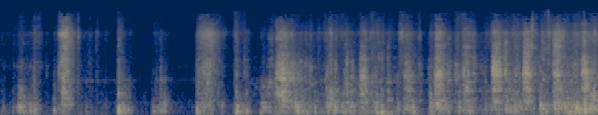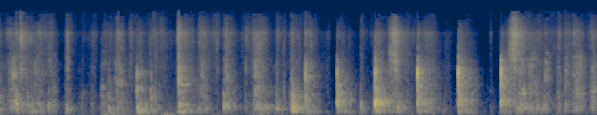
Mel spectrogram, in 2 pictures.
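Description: Yellow Labrador retriever breathing in quick, short pulses, panting and sniffing as she works a sofa's cushions while searching for bed bugs.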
